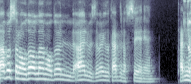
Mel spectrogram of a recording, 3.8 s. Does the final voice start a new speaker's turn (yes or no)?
yes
